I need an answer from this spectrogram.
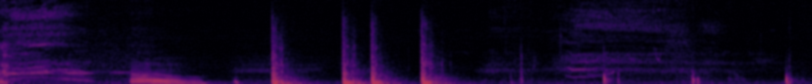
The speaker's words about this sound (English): Someone at the door.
